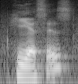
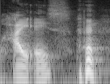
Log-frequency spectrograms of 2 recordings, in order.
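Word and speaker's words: HiAce: most of them are toyota heeses or high ace depending on how you uh you pronounce it and the one great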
